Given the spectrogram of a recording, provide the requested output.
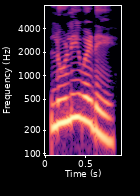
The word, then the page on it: ಲೀಲೆವಡೆ: līlevaḍe; Kannada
